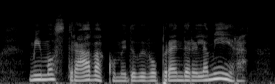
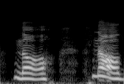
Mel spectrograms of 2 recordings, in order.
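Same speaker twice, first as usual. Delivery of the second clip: higher, louder cry of refusal; frightened cry; 5 semitones higher, 6 dB louder than usual. A narrator's reading. Countess aims with eyes shut, frightened cry. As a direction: cry out in fear, pitched up. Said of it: "gridavo con gli occhi chiusi".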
